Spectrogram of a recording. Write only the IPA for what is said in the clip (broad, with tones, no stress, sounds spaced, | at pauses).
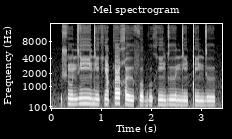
ʃ ũ˧ n z ĩː˦ d ĩ˨ x ĩ˧ q y˦ χ ɯː˨ f o˨ b u˨ x ĩ˧ ɡ ɯː˧ n d ĩ˨ ǃ ĩ˧ n d ɯ˧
